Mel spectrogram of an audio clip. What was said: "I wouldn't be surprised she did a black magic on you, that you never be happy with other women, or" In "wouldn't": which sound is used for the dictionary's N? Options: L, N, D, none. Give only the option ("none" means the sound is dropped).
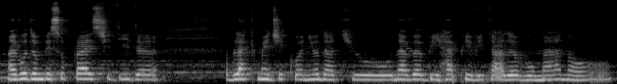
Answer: N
